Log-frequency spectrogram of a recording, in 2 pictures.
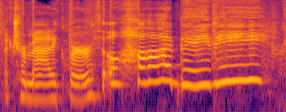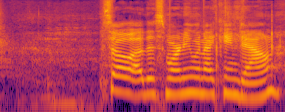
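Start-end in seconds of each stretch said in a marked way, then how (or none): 1.1-2.7 very high, loud cooing pet voice; squealing sweet hello to an animal. Real, not acted. Greeting her horse in the barn.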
